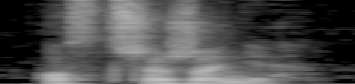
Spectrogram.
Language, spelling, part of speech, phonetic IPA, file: Polish, ostrzeżenie, noun, [ˌɔsṭʃɛˈʒɛ̃ɲɛ], Pl-ostrzeżenie.ogg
